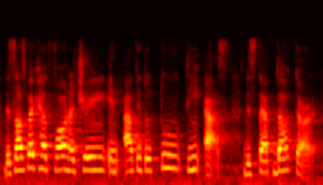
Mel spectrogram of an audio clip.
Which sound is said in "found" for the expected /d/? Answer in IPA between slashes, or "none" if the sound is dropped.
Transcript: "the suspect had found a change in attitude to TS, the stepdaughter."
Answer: none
